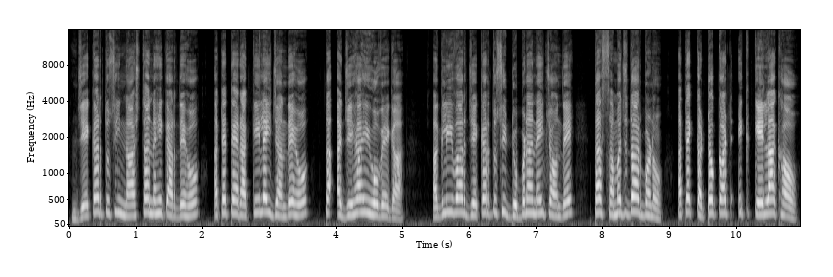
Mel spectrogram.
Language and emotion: Punjabi, angry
